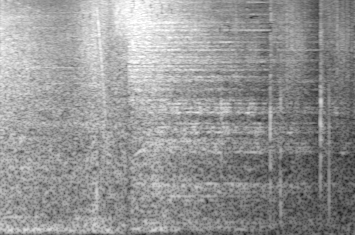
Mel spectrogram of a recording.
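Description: A magical energy blast crackles and roars loudly, then fades.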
